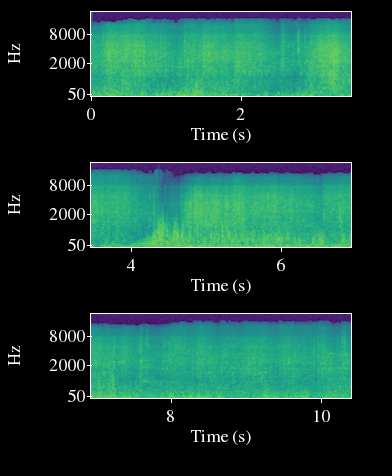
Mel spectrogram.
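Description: Wind rushing over a skier's camera microphone while skiing, with skis scraping and swishing over chopped-up snow through turns; the noise swells a few times, most strongly about four to five seconds in.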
